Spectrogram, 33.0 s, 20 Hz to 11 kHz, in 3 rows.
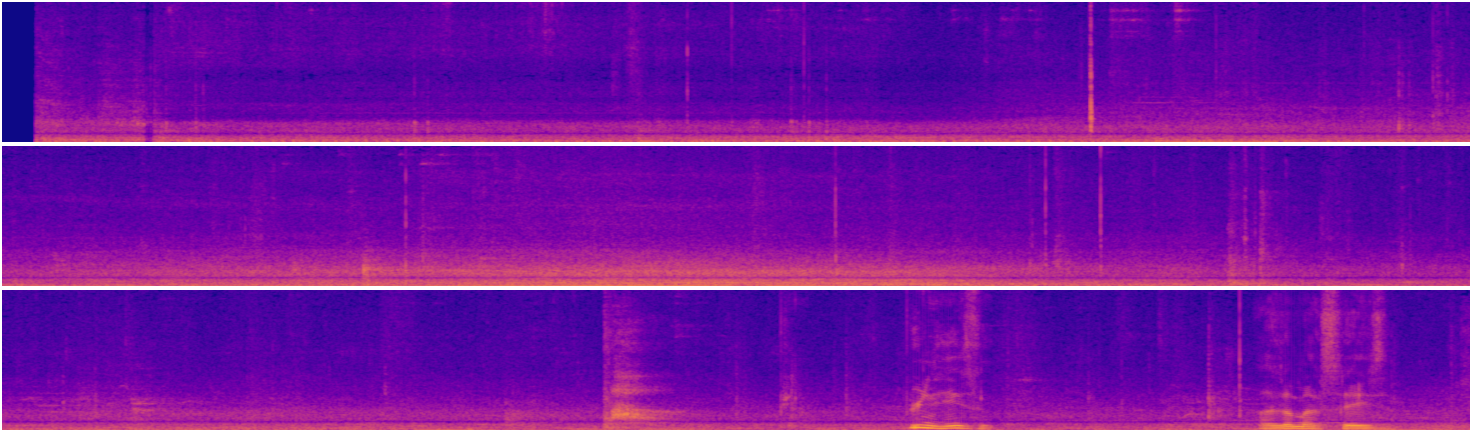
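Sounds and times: city road traffic: 0:00.3 - 0:33.0
vehicle passing: 0:00.4 - 0:28.8.

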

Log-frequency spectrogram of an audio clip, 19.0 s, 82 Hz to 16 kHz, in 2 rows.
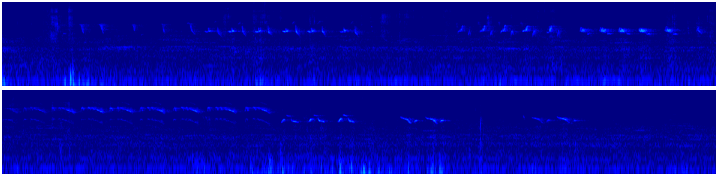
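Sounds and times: songbirds chirping: 0:00.0 - 0:19.0.

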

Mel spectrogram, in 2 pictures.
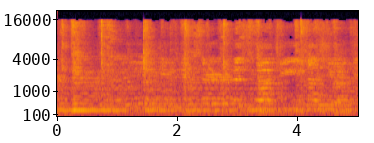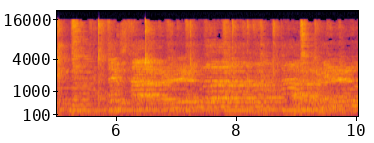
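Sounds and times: acoustic guitar strumming: 0:00.0 - 0:10.0
gospel singing: 0:01.1 - 0:10.0.

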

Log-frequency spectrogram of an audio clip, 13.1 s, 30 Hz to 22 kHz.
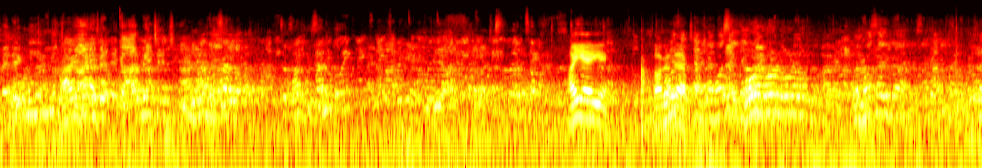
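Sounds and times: several voices chattering: 0:00.0 - 0:13.0.

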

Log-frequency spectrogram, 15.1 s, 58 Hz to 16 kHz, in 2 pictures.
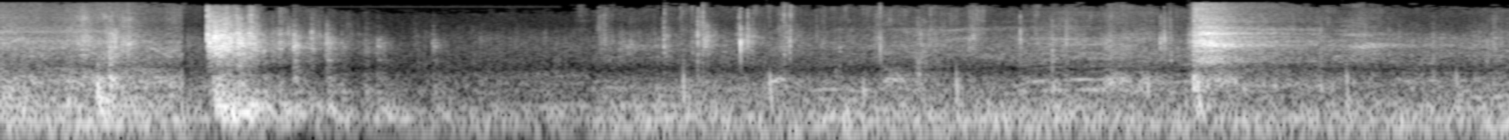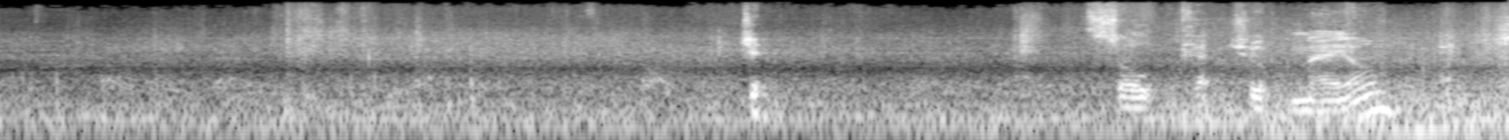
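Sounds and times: low outdoor background noise: 0:00.0 - 0:15.0.

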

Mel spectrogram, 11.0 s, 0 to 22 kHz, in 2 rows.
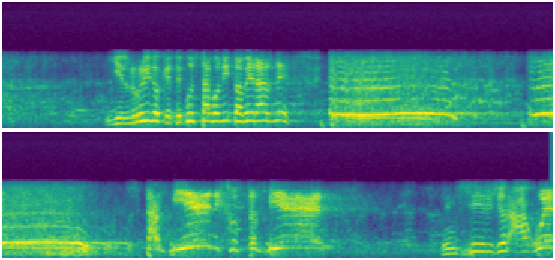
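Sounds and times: elephant trumpeting: 0:03.3 - 0:04.6, 0:05.3 - 0:06.6.

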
